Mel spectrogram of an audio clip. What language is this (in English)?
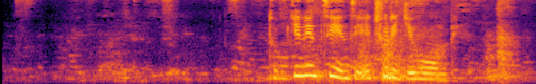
Kinyarwanda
